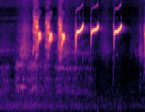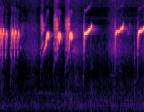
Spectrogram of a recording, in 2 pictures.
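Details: Sooty-headed bulbul lure for encouraging song: clusters of blurred, buzzy chirps followed by cleaner, rising, hooked high notes, in two similar phrases separated by a short pause.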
